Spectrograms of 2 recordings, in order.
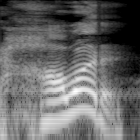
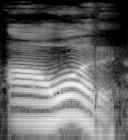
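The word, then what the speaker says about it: hour: एच ओ यू आर हावर नहीं ये गलत है। यहां पे जो है ना एच साइलेंट रहता है। इसका उच्चारण होगा आवर।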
